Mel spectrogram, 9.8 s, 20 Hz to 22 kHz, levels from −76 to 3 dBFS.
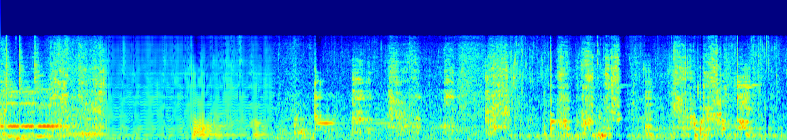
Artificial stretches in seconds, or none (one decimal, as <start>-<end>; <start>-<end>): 1.3-3.4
